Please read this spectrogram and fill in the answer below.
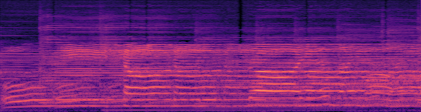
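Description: Devotional mantra chanting in long held notes, the voice sliding up into a new note at the start and another note entering about a second in, over a steady drone accompaniment.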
